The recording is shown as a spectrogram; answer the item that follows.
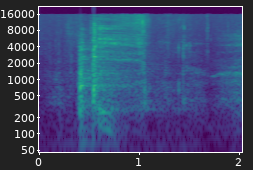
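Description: A single sudden clunk of metal parts being worked by hand, about half a second in, trailing off into a short scraping rustle.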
